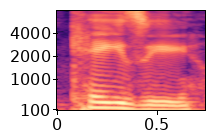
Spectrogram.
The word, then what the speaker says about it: Casey: And then, of course, if you're familiar with, it's spelled Casey, Illinois, but it's pronounced Casey, like the S is a Z.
